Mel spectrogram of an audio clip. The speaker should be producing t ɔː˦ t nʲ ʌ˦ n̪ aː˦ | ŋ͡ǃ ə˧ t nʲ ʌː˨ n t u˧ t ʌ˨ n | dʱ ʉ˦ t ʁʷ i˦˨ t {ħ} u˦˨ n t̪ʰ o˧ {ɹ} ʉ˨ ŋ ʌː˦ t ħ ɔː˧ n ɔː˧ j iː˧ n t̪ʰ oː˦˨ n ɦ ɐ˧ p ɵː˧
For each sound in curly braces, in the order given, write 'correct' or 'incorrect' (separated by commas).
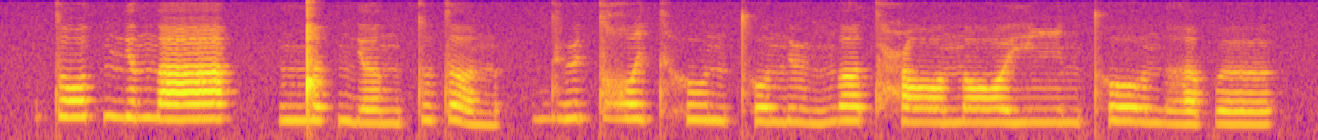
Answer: incorrect, incorrect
